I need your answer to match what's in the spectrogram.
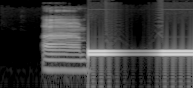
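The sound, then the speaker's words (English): A brief buzzy, harmonic burst gives way to a loud, steady electronic telephone busy signal that drones on without pause, briefly dipping then swelling again, with no voices present. “I don't know why is it so hard to get him on the goddamn phone.”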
